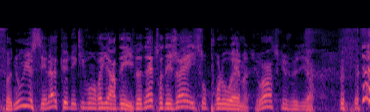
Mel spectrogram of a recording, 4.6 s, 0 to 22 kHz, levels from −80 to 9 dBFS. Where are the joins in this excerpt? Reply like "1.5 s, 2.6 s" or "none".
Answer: 1.0 s, 1.7 s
